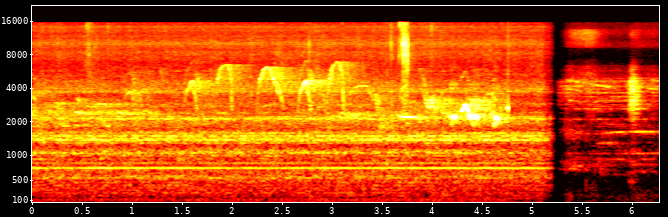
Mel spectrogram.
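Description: Small birds chirping and twittering in repeated short arching calls over a steady outdoor hum. About five seconds in the sound cuts off suddenly to a much quieter room with a few sharp taps.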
